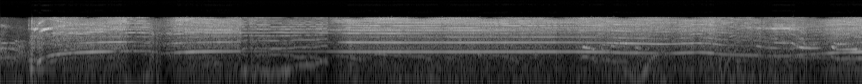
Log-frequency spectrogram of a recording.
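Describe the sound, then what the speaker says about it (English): A handheld Dremel rotary tool grinds detail into a cloud sword build, giving off a steady high-pitched motor whine with a rough grinding edge that holds for the whole stretch with small dips in pitch as it bites. "I'm just going to show you guys how I did the first step with my trusty Dremel"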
